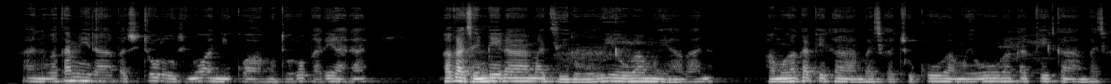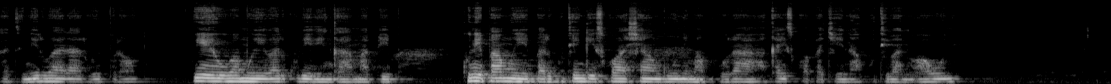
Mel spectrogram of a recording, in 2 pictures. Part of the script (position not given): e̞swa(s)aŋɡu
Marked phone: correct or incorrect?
incorrect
